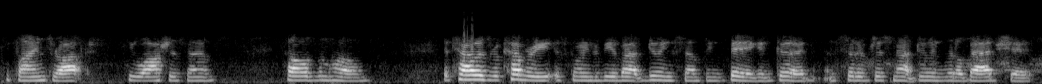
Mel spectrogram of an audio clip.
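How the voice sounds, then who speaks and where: A woman's voice: on the low side, level tone, moderate pace. Woman reading a novel aloud, lo-fi. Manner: mutters asides to herself between passages. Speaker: reader. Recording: phone-like lo-fi recording.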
